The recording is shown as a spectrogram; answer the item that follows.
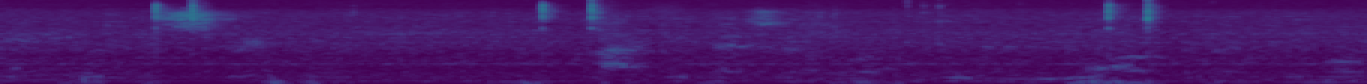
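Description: Scattered light mouse clicks on a web page, several quick soft ticks at irregular spacing under a quiet speaking voice.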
